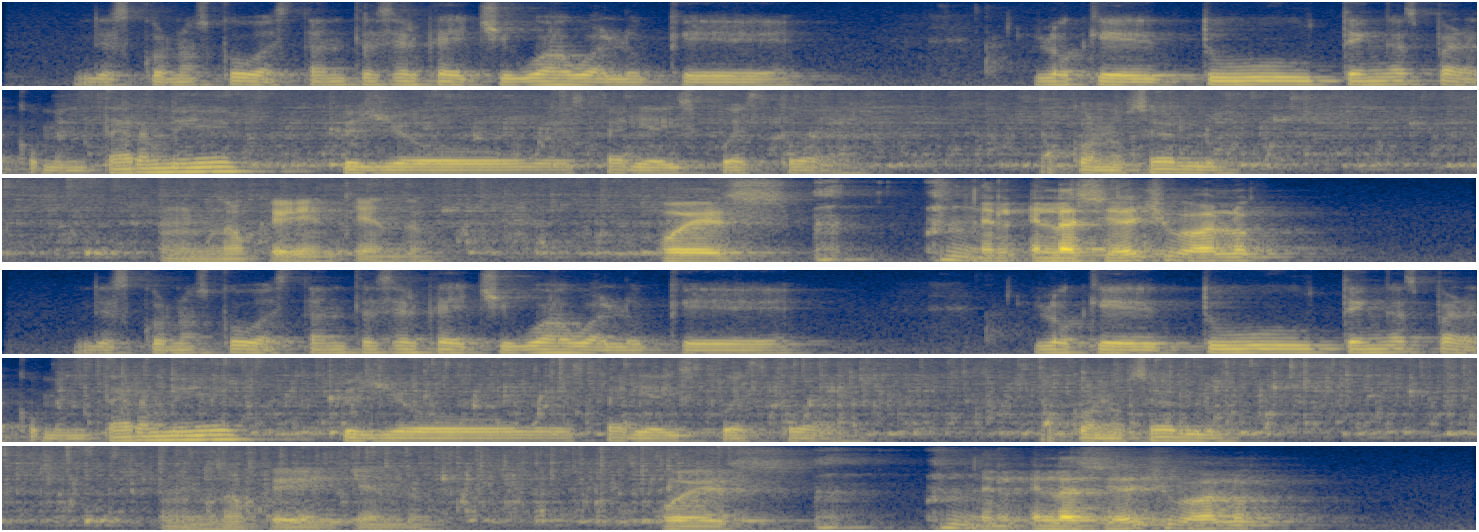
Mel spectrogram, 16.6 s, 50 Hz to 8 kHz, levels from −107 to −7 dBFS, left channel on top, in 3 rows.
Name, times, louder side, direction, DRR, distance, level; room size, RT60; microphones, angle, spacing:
voice 1, 0.3-3.0 3.9-6.5 6.8-8.8 9.4-10.2, equal, 5° left, 0.4 m, -31 dB
sound 1, 5.7-13.9, right 2 dB, 50° right, 1.5 m, -44 dB
voice 2, 11.6-12.7 12.9-13.1 13.5-14.2 14.5-15.8, left 3 dB, 55° left, 0.7 m, -28 dB
8.6 x 6.0 x 6.6 m
head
